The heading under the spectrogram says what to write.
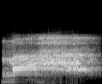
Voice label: round lost, jungle male; player vo; Counter Strike Model Pack; CS:GO

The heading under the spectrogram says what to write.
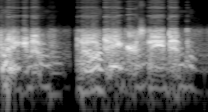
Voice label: combat idle, grunt; Half Life Model Pack

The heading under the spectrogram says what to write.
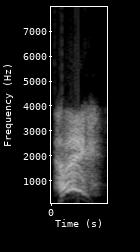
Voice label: taking fire friendly, gendarmerie male; vo

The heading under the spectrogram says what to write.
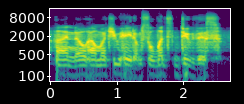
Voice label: radio lock n load; anarchist

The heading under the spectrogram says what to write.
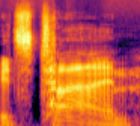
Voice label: radio lock n load; vo; Counter Strike Model Pack; CS:GO; phoenix coop

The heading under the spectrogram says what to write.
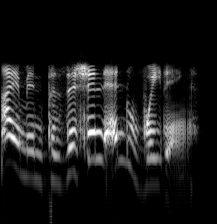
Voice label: waiting here, professional fem; vo; Counter Strike Model Pack; CS:GO

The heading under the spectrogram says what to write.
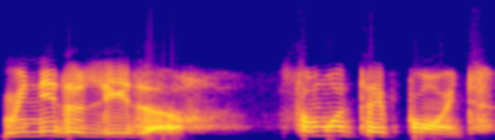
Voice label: request leader, gendarmerie fem; vo

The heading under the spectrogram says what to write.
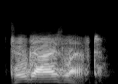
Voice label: radio bot kill count, swat; agents

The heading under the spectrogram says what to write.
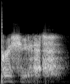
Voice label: thankful; Counter Strike; CS:GO; seal diver

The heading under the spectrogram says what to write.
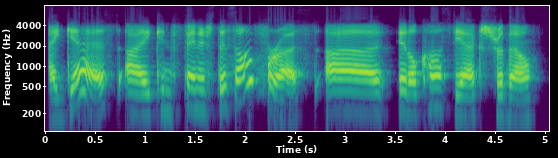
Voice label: last unit alive, professional fem; vo; Counter Strike Model Pack; CS:GO

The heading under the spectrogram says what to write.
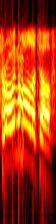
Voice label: throwing molotov, fem; player vo; Counter Strike Model Pack; CS:GO

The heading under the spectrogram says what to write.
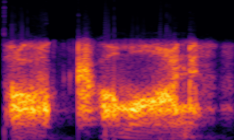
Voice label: scared; Counter Strike; CS:GO; seal diver

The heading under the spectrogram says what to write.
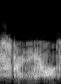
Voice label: reconnoiter start, officer; combine; Half Life Alyx; Half Life Model Pack

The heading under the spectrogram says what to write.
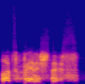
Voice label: round winning, seal fem; vo; Counter Strike Model Pack; CS:GO

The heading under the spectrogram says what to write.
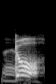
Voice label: "door", jungle male; player vo; Counter Strike Model Pack; CS:GO

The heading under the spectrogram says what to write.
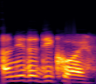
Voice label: request decoy, fem; vo

